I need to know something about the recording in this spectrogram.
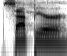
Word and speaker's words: Zapier: happier oh good one sappier makes you happier yeah we really look up to zapier because um of the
